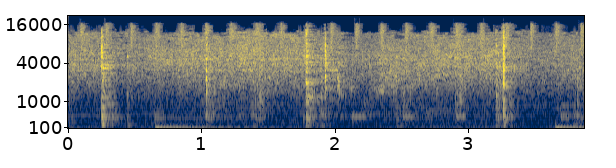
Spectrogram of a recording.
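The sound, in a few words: toasting rice in butter and oil in pan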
